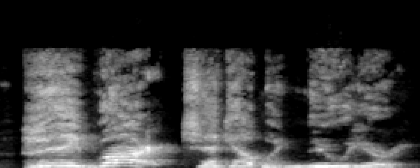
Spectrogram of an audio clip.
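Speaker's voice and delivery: high, loud overbite character voice with lips pushed out. Showing how the speaker does a cartoon impression, Milhouse voice. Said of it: "when I do an impression of Milhouse from The Simpsons, he has this really big kind of like overbite".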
